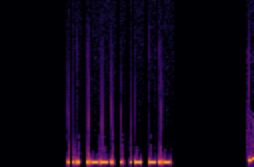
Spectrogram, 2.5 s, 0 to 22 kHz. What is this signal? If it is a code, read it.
Morse code, heard as a keyed tone, about 47 wpm, 700 Hz. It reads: SPEAK
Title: Sentences from Top 1000 Words - Review Part 2 - New Word Drill - 50wpm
